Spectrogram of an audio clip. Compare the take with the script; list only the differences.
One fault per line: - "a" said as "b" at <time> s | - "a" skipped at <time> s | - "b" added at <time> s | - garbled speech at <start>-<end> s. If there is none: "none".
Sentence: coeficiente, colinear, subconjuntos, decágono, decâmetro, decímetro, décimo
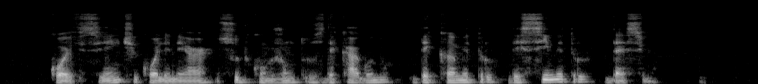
none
